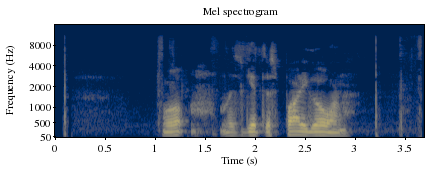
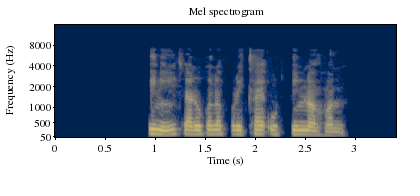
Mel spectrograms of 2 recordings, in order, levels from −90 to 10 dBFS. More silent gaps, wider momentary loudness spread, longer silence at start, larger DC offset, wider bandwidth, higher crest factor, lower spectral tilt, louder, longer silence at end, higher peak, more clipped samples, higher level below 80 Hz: second, none vs 2.31-2.35 s; first, 14 LU vs 8 LU; first, 1.1 s vs 0.95 s; neither; first, 10.5 kHz vs 7.2 kHz; first, 22 dB vs 16 dB; about the same, -8 dB/octave vs -8 dB/octave; second, -23 LUFS vs -18 LUFS; first, 0.75 s vs 0.55 s; about the same, -4 dBFS vs -2 dBFS; neither; about the same, -56 dBFS vs -58 dBFS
